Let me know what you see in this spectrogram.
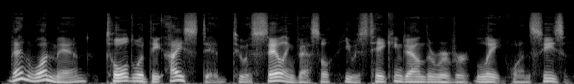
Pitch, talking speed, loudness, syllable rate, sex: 130 Hz, 220 wpm, -20 LUFS, 5.4 syllables/s, male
